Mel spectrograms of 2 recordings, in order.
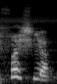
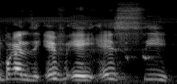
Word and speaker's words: fascia: And I thought we didn't the fascia. Aye. Who knows when the fisher say FASCIA? So not spelling here pronounce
